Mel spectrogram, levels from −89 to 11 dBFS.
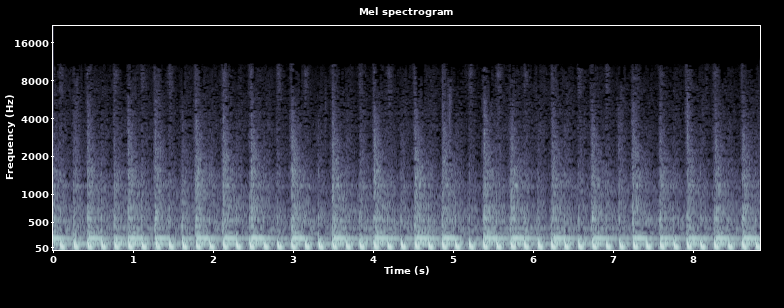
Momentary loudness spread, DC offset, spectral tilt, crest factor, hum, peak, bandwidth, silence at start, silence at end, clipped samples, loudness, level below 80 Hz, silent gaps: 2 LU; under 0.1%; -9.5 dB/octave; 10 dB; none; 0 dBFS; 5.8 kHz; 0 s; 0 s; under 0.1%; -12 LUFS; -14 dBFS; none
